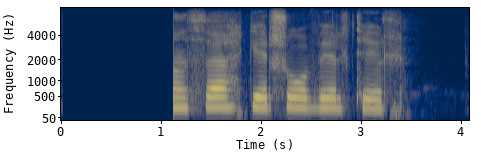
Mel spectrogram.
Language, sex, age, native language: Icelandic, male, 10, Icelandic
